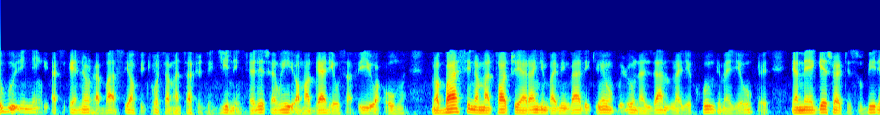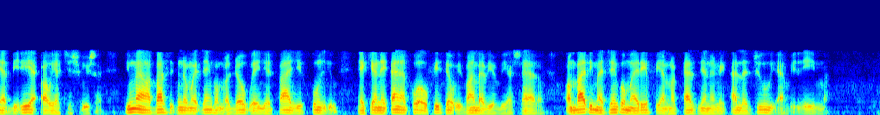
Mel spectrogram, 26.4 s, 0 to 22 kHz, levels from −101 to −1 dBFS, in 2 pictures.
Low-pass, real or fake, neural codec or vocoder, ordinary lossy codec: 3.6 kHz; fake; codec, 24 kHz, 0.9 kbps, WavTokenizer, small release; MP3, 32 kbps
